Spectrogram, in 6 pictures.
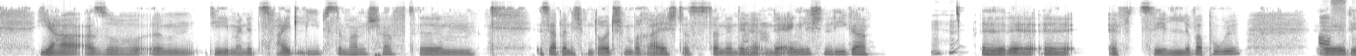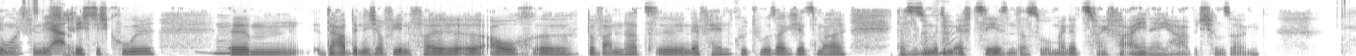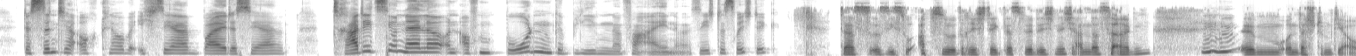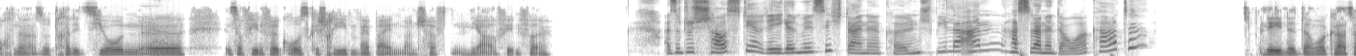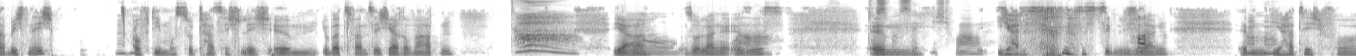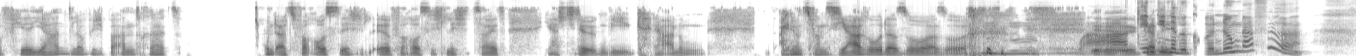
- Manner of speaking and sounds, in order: lip smack; in English: "Of course"; laughing while speaking: "sagen"; joyful: "Mhm"; other background noise; gasp; laughing while speaking: "das das ist ziemlich lang"; laugh
- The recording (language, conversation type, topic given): German, podcast, Erzähl mal, wie du zu deinem liebsten Hobby gekommen bist?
